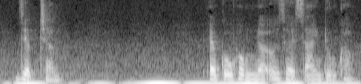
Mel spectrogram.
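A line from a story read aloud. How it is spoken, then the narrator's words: Soft mocking laugh. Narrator (Vietnamese): Anh cười khẽ, tiếng cười mang theo hàm ý châm chọc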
